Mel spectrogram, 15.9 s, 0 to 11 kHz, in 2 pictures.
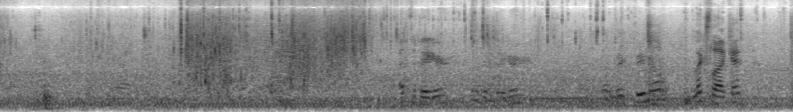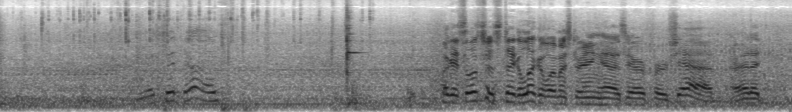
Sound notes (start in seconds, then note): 8.2 clattering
